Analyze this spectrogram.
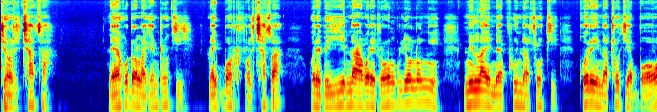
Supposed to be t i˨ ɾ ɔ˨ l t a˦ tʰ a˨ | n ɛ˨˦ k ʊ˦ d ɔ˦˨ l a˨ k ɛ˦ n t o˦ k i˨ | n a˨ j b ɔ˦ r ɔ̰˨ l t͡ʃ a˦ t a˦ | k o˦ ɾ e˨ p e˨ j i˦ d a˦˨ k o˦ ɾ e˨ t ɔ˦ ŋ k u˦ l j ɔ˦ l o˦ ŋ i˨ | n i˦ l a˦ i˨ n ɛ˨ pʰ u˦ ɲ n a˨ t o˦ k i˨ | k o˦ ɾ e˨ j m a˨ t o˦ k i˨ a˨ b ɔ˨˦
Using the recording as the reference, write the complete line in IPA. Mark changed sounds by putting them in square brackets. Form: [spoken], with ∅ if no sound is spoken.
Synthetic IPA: t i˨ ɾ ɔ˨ l [t͡ʃ] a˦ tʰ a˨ | n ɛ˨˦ k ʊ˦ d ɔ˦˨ l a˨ k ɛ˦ n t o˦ k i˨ | n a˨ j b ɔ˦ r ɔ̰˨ l t͡ʃ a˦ t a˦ | k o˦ ɾ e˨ p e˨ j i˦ [n] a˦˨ k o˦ ɾ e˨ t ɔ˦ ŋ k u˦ l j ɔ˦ l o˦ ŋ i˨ | n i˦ l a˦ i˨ n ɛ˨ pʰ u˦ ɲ n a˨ t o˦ k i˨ | k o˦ ɾ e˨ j [n] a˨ t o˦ k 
